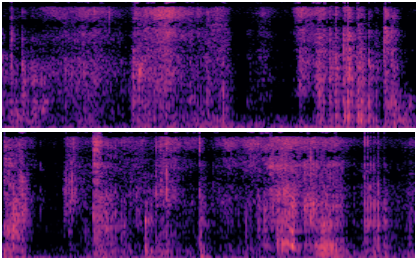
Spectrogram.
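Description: Faint, irregular rustling and handling noises as a hardcover picture book is moved and its pages are turned, loudest about seven seconds in.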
